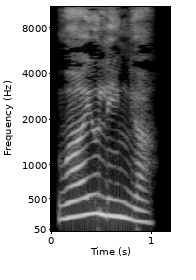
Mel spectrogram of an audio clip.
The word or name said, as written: ವಾಯುಲಿಂಗ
